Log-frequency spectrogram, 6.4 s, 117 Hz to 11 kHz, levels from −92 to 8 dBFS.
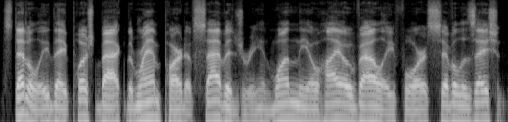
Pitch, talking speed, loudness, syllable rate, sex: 105 Hz, 140 wpm, -19 LUFS, 4.4 syllables/s, male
